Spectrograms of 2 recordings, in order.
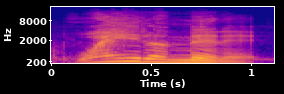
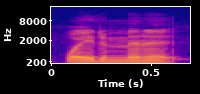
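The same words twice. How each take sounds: First: It is yelled loudly. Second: It is mumbled quietly.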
